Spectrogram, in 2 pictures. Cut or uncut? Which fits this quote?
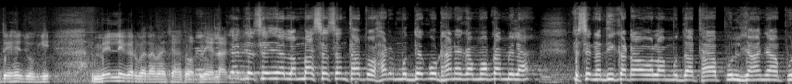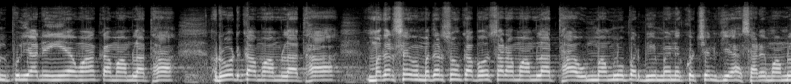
uncut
